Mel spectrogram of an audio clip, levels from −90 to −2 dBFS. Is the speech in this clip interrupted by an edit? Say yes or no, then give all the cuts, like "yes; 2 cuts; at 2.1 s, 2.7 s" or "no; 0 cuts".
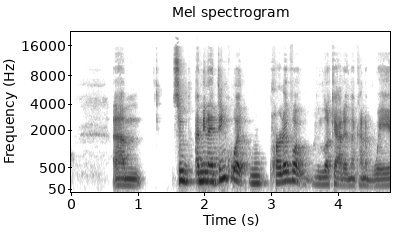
no; 0 cuts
